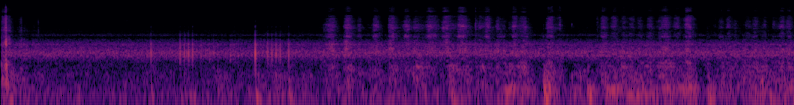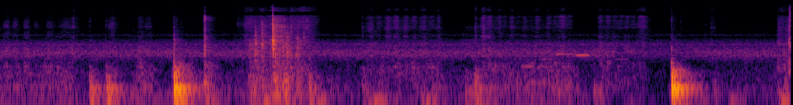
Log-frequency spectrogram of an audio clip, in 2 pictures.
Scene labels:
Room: office; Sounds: phone ringing

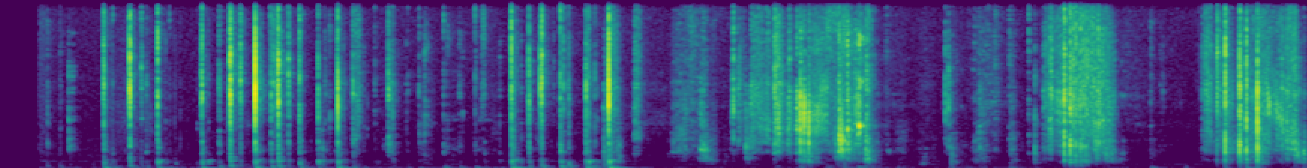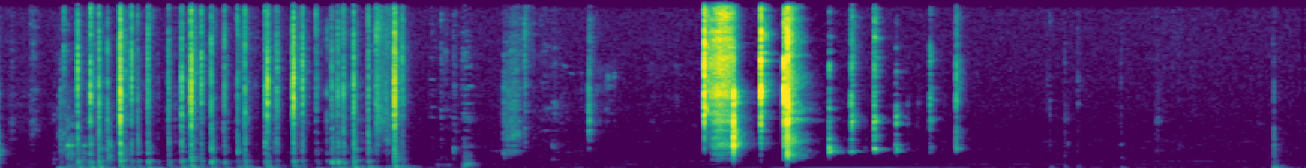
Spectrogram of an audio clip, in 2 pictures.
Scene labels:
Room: bedroom; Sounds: keyboard typing

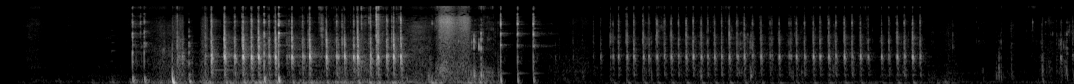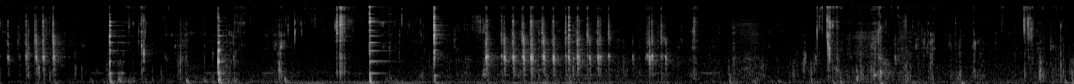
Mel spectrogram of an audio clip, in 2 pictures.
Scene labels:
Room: bedroom; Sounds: keyboard typing, cutlery and dishes

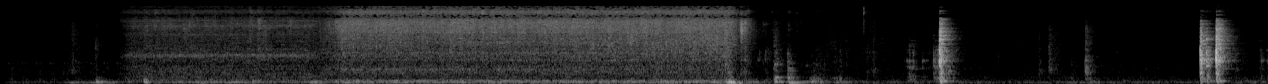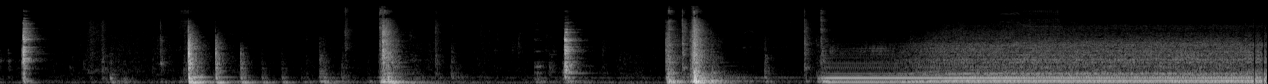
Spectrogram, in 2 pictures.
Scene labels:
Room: kitchen; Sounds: running water, wardrobe or drawer (more than once), cutlery and dishes, microwave

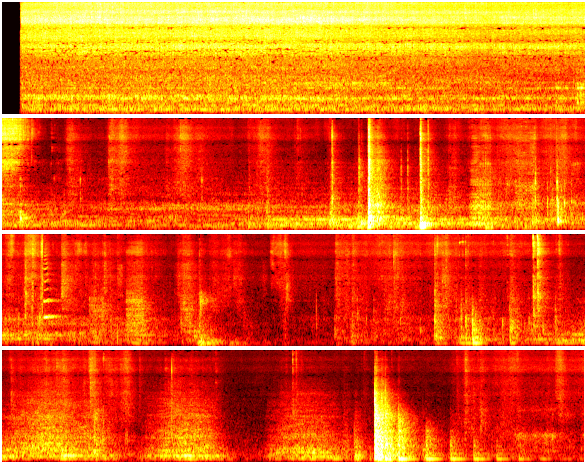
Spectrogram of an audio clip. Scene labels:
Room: lavatory, hallway; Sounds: running water, door (more than once), footsteps, wardrobe or drawer

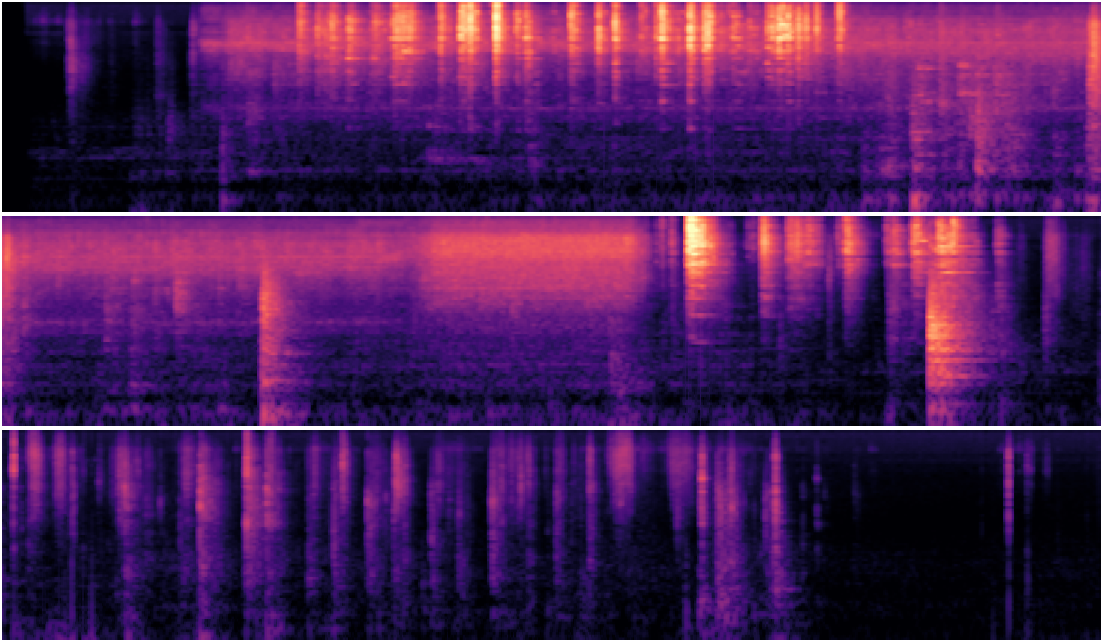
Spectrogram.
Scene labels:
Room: office; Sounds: running water, cutlery and dishes, footsteps, window

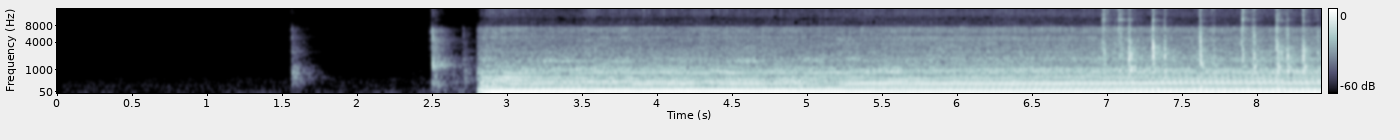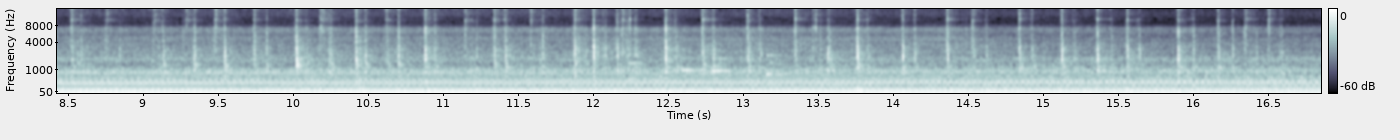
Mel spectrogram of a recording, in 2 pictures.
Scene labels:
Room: kitchen; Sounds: coffee machine, keyboard typing, phone ringing

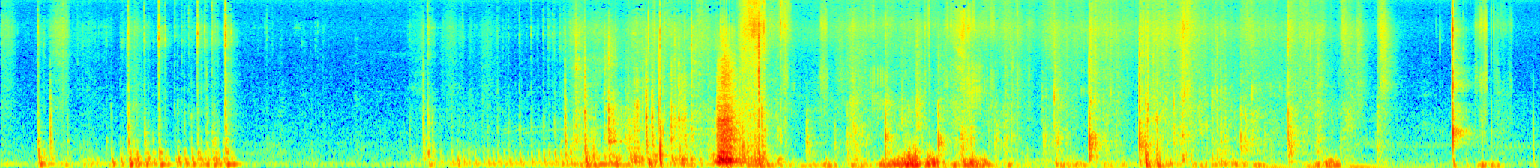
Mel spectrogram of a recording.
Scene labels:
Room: office, hallway; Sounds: keyboard typing, footsteps, light switch

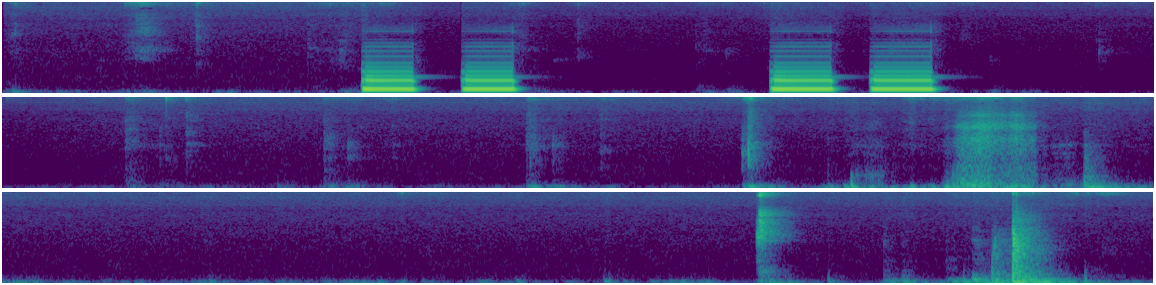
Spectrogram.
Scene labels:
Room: bedroom; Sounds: phone ringing, footsteps, wardrobe or drawer (more than once)

